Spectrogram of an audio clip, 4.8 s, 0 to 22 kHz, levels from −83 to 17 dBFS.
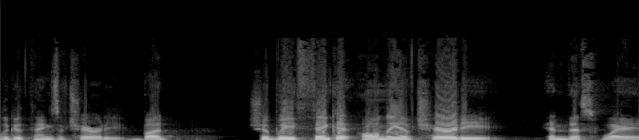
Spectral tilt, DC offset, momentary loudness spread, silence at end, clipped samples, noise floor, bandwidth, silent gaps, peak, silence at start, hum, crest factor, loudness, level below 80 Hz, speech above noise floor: -7.5 dB/octave; under 0.1%; 10 LU; 0 s; under 0.1%; -58 dBFS; 14.5 kHz; none; -4 dBFS; 0 s; none; 12 dB; -16 LUFS; -58 dBFS; 43 dB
